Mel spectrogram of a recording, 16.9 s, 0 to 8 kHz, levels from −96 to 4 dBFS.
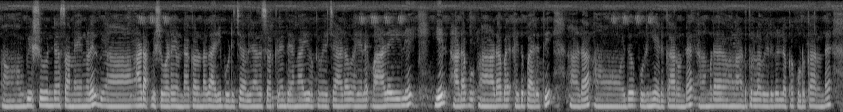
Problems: low volume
